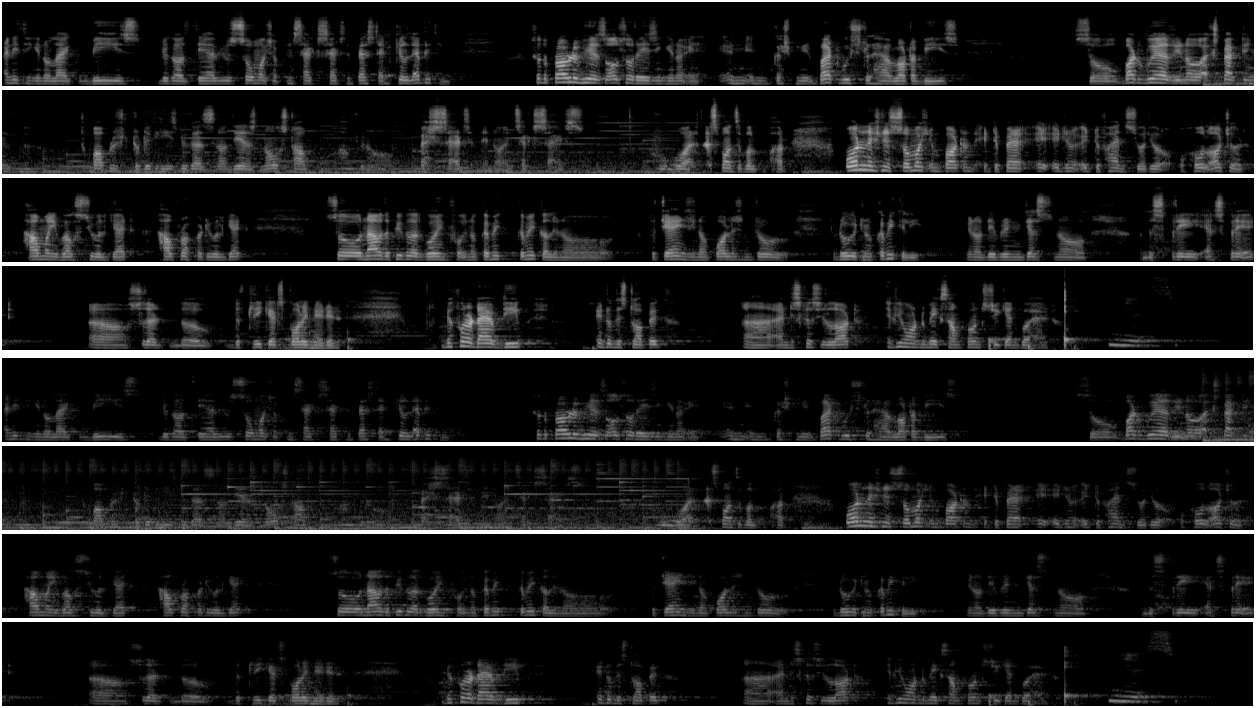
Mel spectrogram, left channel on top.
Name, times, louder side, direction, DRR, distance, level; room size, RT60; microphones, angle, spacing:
voice 1, 0.0-4.9 5.3-9.6 10.7-12.6 13.4-16.4 16.7-18.3 19.0-25.0 25.3-26.3 26.6-31.2 31.5-34.2 34.7-37.6 38.4-43.0 43.5-44.3 45.0-48.3, left 10 dB, 75° left, 0.3 m, -36 dB
sound 1, 12.0-19.4, right 3 dB, 70° right, 1.3 m, -46 dB
voice 2, 19.0-19.4 20.5-20.8 28.5-28.6 36.5-36.8 41.9-42.1 43.6-43.8 45.4-45.5 46.4-46.6 48.6-49.3, right 1 dB, 20° right, 1.1 m, -48 dB
15.0 x 8.4 x 6.9 m
head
